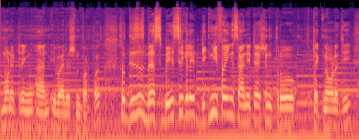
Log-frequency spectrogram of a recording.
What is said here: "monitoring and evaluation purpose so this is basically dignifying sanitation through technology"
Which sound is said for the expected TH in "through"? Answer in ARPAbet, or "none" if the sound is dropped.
T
